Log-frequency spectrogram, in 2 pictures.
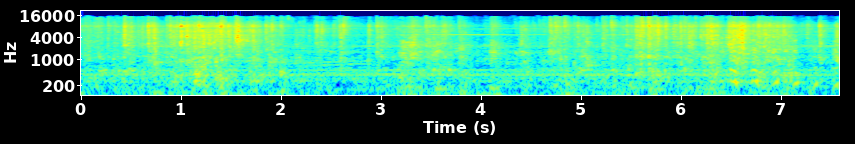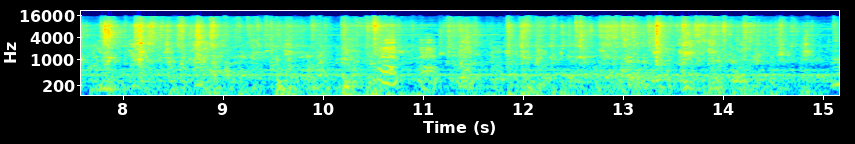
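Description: A dog paddles and splashes through the water.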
